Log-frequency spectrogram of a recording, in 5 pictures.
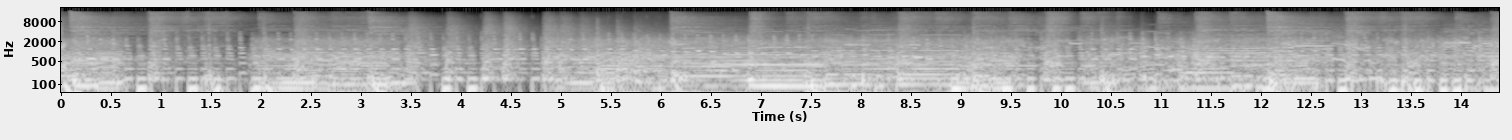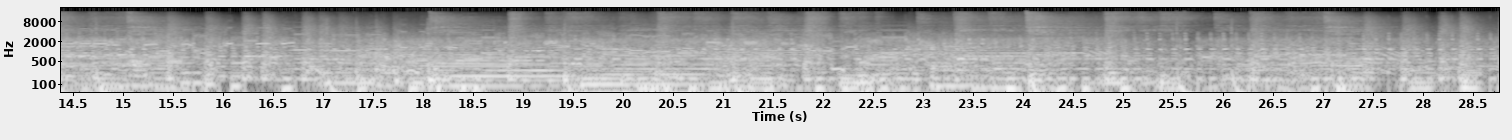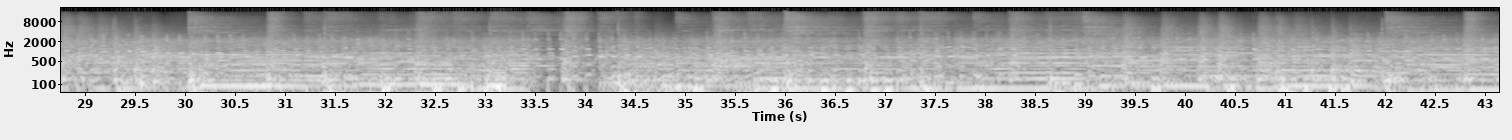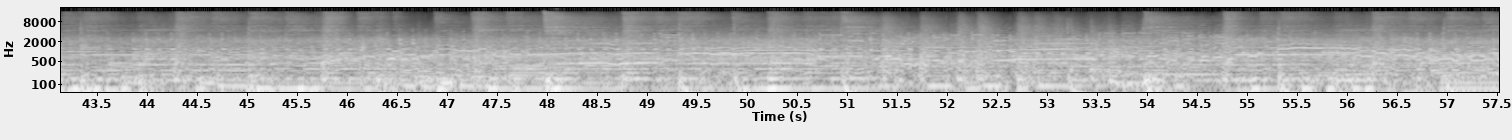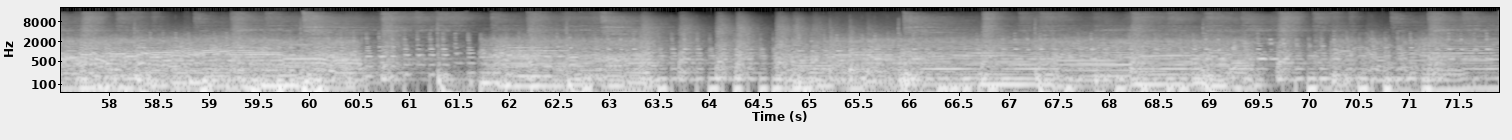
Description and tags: Aw Snap Synchronicity
Trippindicular !!!
Sounds: "Jammin with Snapper" and "Super Arp Key of D 118"
Drum Track Provided by: Snapper4298
Audio, Beats, Blues, Clips, Dub, Dubstep, Electro, Guitar, House, Jam, Keyboards, Music, Original, Rock, Synchronicity, Synth, Techno, Traxis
